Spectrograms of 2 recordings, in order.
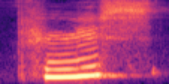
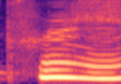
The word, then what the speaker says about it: plus: bonne prononciation il a plus d'amis que moi ici c'est la supériorité donc on doit prononcer le S c'est utile que je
